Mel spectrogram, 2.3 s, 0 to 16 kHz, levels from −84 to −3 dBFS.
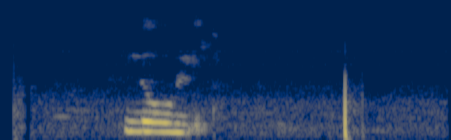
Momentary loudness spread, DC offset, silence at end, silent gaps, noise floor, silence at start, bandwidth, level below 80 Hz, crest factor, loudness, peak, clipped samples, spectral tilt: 11 LU; under 0.1%; 0.5 s; none; -57 dBFS; 0.65 s; 9 kHz; -60 dBFS; 26 dB; -29 LUFS; -6 dBFS; under 0.1%; -9 dB/octave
